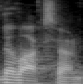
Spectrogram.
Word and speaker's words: naloxone: sayal first things first correct me on proper pronunciation there Max alone naloxone naloxone every time okay this is a very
